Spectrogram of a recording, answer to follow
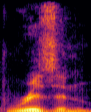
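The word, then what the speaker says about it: Rysn: I went and looked up how you're supposed to pronounce risen and the the consensus seems to be it's like like risen like he has risen sort of thing.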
